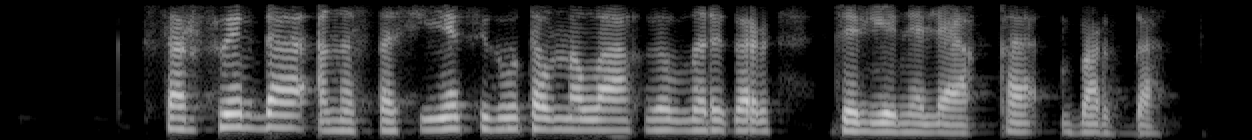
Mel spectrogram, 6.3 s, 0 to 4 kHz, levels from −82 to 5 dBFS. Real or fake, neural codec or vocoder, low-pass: fake; codec, 44.1 kHz, 2.6 kbps, SNAC; 3.6 kHz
